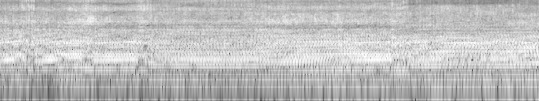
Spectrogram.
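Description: A drag car's engine is held at high revs during a burnout. Its pitch climbs slowly, dips briefly about three seconds in and then holds high again.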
